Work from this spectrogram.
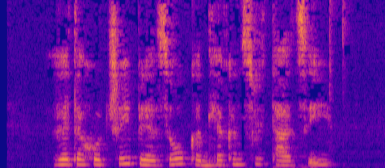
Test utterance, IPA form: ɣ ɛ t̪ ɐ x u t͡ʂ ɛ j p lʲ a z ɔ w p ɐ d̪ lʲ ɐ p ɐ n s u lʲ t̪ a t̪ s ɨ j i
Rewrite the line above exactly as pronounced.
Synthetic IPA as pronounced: ɣ ɛ t̪ ɐ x u t͡ʂ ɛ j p lʲ a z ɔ w k ɐ d̪ lʲ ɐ k ɐ n s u lʲ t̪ a t̪ s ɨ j i

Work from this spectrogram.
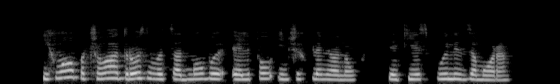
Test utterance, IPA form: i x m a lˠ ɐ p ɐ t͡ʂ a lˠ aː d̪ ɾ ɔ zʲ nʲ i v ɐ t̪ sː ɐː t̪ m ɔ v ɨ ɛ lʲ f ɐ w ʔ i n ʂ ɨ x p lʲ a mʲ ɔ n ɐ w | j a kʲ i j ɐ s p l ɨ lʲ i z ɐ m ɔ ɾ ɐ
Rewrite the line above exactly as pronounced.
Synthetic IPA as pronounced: i x m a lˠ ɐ p ɐ t͡ʂ a lˠ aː d̪ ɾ ɔ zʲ nʲ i v ɐ t̪ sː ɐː d̪ m ɔ v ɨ ɛ lʲ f ɐ w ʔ i n ʂ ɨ x p lʲ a mʲ ɔ n ɐ w | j a kʲ i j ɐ s p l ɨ lʲ i z ɐ m ɔ ɾ ɐ

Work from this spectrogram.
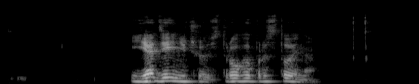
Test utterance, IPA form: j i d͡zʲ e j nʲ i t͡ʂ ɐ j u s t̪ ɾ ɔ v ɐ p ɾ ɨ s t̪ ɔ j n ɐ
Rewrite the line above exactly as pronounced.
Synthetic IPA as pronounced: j a d͡zʲ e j nʲ i t͡ʂ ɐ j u s t̪ ɾ ɔ ɣ ɐ p ɾ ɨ s t̪ ɔ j n ɐ

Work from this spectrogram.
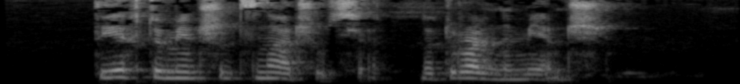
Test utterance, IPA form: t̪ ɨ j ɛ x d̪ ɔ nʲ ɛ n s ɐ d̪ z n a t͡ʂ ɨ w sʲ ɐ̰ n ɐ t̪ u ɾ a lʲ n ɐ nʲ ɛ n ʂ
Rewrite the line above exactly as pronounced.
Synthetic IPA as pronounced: t̪ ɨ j ɛ x t̪ ɔ mʲ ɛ n ʂ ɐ d̪ z n a t͡ʂ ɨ w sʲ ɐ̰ n ɐ t̪ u ɾ a lʲ n ɐ mʲ ɛ n ʂ

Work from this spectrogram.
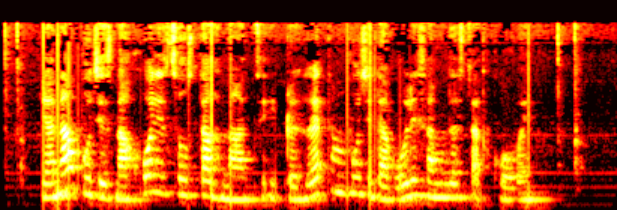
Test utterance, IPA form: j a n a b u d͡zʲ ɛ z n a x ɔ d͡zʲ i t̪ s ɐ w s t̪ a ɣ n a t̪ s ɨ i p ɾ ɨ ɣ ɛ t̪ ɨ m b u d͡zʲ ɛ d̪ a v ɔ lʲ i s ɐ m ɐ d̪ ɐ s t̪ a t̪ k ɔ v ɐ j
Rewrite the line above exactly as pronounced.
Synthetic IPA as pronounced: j a n a b u d͡zʲ ɛ z n a x ɔ d͡zʲ i t̪ s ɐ w s t̪ a ɣ n a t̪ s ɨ i p ɾ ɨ ɣ ɛ t̪ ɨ m b u d͡zʲ ɛ d̪ a v ɔ lʲ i s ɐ m ɐ d̪ ɐ s t̪ a t̪ k ɔ v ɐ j

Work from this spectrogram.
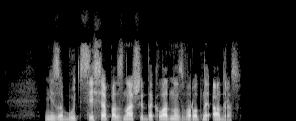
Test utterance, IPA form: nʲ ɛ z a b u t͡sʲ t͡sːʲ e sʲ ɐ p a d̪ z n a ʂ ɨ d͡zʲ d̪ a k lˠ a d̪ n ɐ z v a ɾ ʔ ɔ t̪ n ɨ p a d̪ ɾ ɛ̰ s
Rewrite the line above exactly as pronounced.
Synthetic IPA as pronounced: nʲ ɛ z a b u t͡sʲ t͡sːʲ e sʲ ɐ p a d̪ z n a t͡ʂ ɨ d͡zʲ d̪ a k lˠ a d̪ n ɐ z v a ɾ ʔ ɔ t̪ n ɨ ʔ a d̪ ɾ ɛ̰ s

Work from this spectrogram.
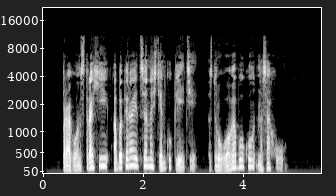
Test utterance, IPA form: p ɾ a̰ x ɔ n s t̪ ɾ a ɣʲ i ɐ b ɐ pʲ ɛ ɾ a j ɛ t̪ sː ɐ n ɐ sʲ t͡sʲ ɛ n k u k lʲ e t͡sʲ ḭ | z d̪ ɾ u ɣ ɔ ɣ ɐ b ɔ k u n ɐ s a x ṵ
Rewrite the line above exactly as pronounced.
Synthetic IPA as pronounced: p ɾ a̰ ɣ ɔ n s t̪ ɾ a xʲ i ɐ b ɐ pʲ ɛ ɾ a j ɛ t̪ sː ɐ n ɐ sʲ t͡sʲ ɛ n k u k lʲ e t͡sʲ ḭ | z d̪ ɾ u ɣ ɔ ɣ ɐ b ɔ k u n ɐ s a x ṵ

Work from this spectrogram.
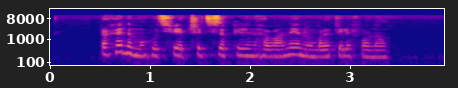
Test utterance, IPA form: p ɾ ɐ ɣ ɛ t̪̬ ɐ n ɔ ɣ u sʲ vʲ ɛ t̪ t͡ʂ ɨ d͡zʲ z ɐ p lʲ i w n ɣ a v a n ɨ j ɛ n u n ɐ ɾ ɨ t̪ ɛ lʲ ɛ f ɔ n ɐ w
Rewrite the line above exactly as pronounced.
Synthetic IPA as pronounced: p ɾ ɐ ɣ ɛ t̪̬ ɐ m ɔ ɣ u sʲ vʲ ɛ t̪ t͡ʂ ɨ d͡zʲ z ɐ p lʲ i n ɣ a v a n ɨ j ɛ n u m ɐ ɾ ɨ t̪ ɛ lʲ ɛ f ɔ n ɐ w

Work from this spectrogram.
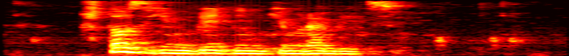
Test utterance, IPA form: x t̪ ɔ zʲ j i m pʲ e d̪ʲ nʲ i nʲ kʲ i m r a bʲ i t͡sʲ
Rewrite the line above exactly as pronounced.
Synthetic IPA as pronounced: ʂ t̪ ɔ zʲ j i m bʲ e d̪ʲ nʲ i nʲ kʲ i m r a bʲ i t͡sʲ

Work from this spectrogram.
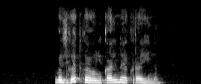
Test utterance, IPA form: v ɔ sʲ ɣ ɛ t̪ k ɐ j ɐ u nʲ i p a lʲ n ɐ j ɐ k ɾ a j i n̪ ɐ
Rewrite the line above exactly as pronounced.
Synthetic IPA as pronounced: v ɔ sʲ ɣ ɛ t̪ k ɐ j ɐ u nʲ i k a lʲ n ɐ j ɐ k ɾ a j i n̪ ɐ

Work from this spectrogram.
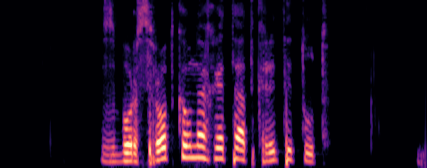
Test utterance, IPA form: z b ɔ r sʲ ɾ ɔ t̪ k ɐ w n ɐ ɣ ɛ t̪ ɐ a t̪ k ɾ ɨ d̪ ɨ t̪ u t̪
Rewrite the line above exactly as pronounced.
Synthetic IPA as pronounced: z b ɔ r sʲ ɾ ɔ t̪ k ɐ w n ɐ ɣ ɛ t̪ ɐ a t̪ k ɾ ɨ t̪ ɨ t̪ u t̪

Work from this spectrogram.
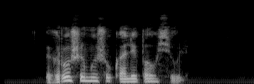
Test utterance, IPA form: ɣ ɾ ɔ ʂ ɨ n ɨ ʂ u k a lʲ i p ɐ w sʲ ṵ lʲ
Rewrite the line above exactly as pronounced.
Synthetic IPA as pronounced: ɣ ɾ ɔ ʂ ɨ m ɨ ʂ u k a lʲ i p a w sʲ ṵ lʲ

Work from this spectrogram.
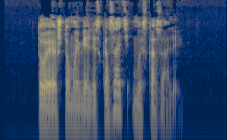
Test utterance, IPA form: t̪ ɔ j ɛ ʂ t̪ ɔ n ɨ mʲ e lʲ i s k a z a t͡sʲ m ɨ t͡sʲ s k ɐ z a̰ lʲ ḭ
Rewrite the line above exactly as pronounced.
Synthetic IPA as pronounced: t̪ ɔ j ɛ ʂ t̪ ɔ m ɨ mʲ e lʲ i s k a z a t͡sʲ m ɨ s k a z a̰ lʲ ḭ

